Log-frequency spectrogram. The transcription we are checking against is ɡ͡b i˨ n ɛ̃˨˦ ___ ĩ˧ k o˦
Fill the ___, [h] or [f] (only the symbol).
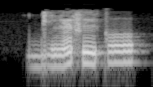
f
